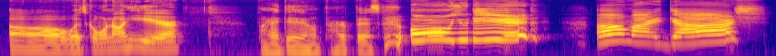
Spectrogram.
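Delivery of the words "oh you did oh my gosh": high, slow drawn-out squeal; thrilled squeal. Real, not acted. Streamer hearing he did it on purpose, thrilled squeal. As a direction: stretch the squeal out, delighted.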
